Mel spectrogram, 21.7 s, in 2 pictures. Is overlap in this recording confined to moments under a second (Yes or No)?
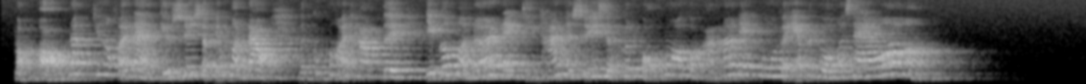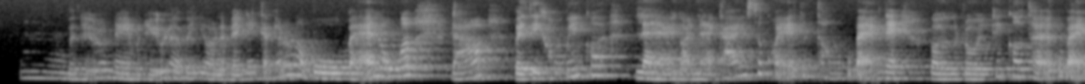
Yes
